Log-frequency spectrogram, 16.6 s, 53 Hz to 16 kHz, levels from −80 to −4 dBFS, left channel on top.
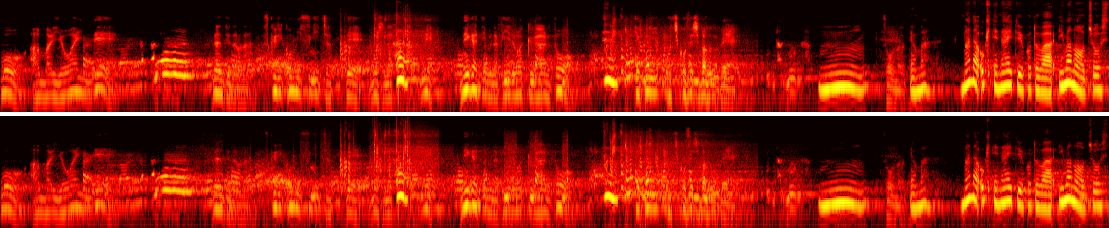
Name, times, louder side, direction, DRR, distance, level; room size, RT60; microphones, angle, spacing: voice 1, 0.0-1.8 2.3-2.5 3.2-6.5 6.9-8.6 9.5-11.1 13.2-13.6, left 3 dB, 75° left, 14 dB, 1.0 m, -39 dB
sound 1, 1.2-12.0, right 1 dB, 20° right, 1.0 m, -40 dB
voice 2, 2.3-2.9 5.9-6.2 9.0-9.3 11.6-11.7 12.1-13.0 13.6-13.9 14.4-16.6, left 2 dB, 40° left, 15 dB, 0.8 m, -29 dB
27.0 x 26.5 x 7.6 m, 2.8 s
head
